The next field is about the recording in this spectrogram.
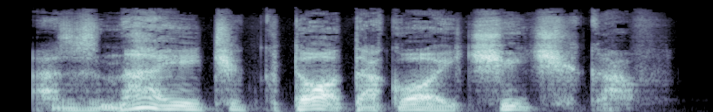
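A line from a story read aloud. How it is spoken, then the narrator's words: Exclaimed. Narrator (Russian): Он воскликнул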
